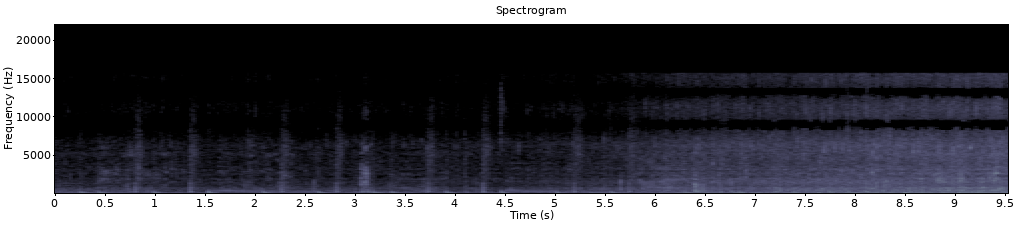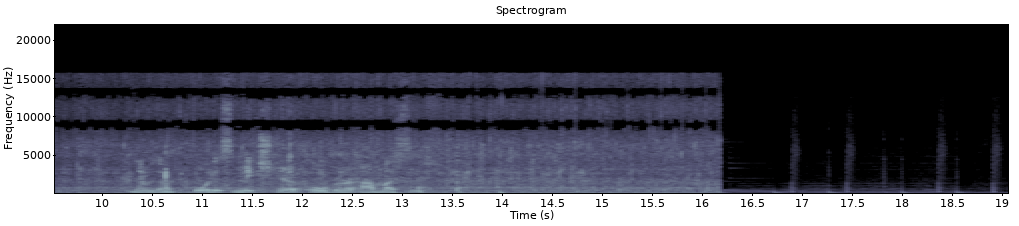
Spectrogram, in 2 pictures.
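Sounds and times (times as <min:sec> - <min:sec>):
faint background music: 0:00.0 - 0:19.0
spoon stirring sauce in pan: 0:00.2 - 0:04.5, 0:05.1 - 0:16.2.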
